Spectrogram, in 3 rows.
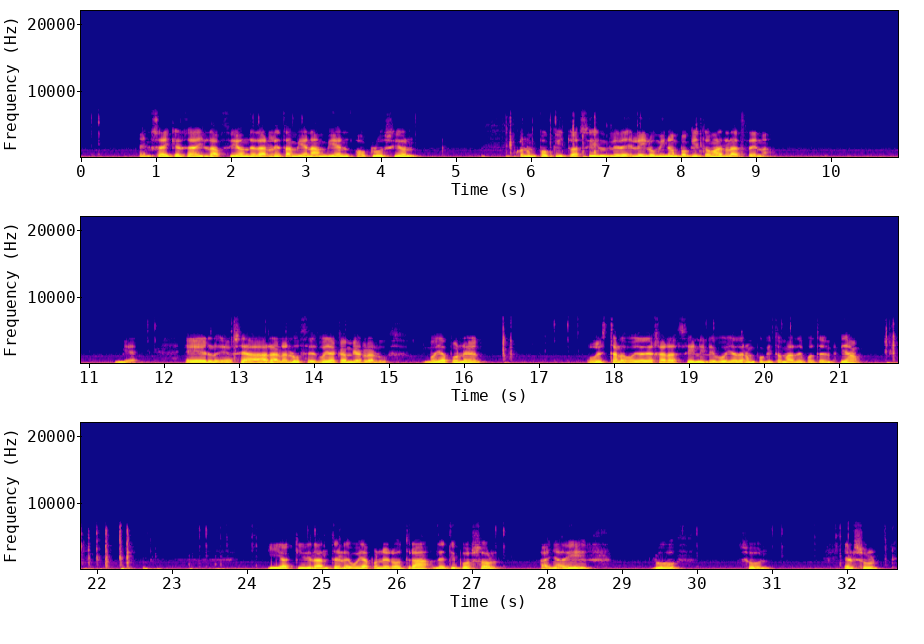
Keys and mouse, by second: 2.8 click, 4.6-6.4 drag, 7.0 middle click, 12.6 middle click, 13.4 middle click, 16.5 g, 20.3-22.7 drag, 23.3 click, 23.7 middle click, 27.4-31.2 drag, 31.6 middle click.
